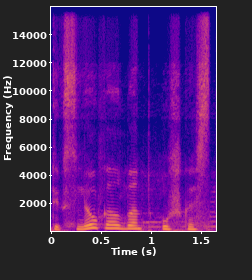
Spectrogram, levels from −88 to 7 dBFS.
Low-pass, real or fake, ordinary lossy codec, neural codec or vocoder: 14.4 kHz; fake; Opus, 24 kbps; autoencoder, 48 kHz, 32 numbers a frame, DAC-VAE, trained on Japanese speech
